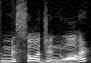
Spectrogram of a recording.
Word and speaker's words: misogynoir: Now this is pronounced as misogynoir and it is the specific hatred, dislike.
